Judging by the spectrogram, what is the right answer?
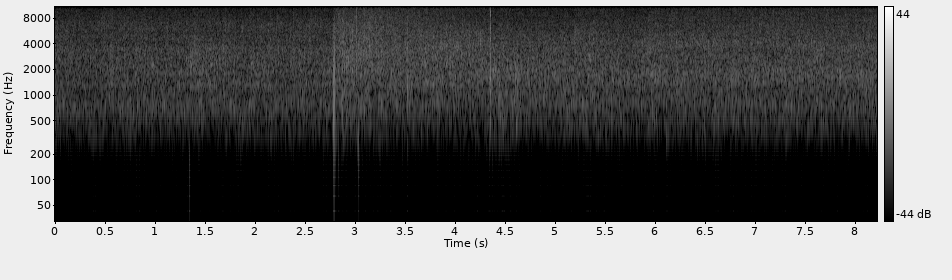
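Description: Thin waterfall spattering down a rock face: a steady, even hiss of falling water, with a sharp click near three seconds in and another a second and a half later.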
